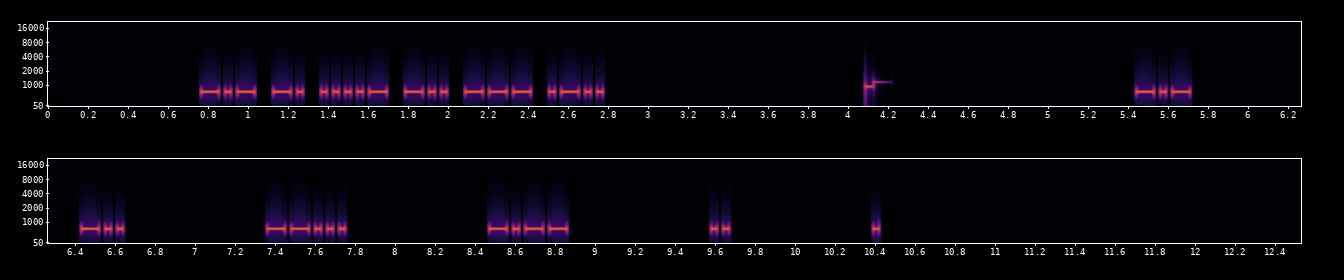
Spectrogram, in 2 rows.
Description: Morse code, heard as a keyed tone, about 39 wpm, spaced as for 17 wpm, 700 Hz. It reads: KN4DOL KD7YIE
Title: USA Call Signs - 8x Character Spacing - 40wpm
